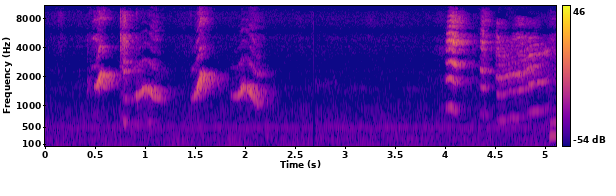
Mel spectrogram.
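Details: Captive galah, a rose-breasted cockatoo, chatting while cuddling its owner indoors: four short harmonic squawk notes in quick succession, a pause, then a run of higher rapid chattering notes, with a low room hum throughout.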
